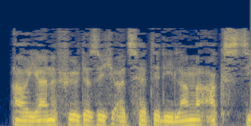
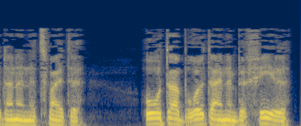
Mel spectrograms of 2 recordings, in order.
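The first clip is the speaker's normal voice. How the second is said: plain reading voice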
